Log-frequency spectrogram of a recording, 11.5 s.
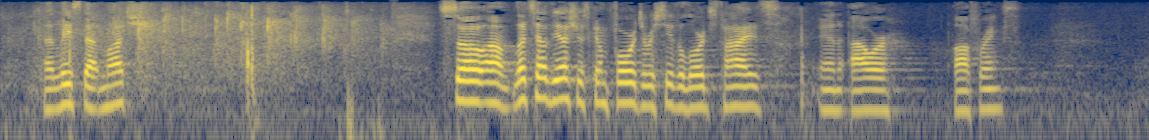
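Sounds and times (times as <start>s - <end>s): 
church congregation clapping during a worship service: 0.0s - 4.3s
speech: 0.4s - 1.6s, 4.5s - 10.2s.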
